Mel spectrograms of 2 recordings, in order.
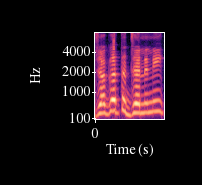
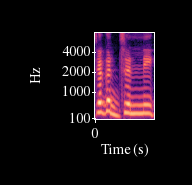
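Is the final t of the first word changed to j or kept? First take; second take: kept; changed. First: The two words are separate, ending in a t. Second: The words are joined, with the t becoming j. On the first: The speaker calls it wrong. "उसमें वो बोलती ना जगत जननी के सामने camera करो, नहीं" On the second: The speaker calls it right. "जुड़े हुए रूप में उसको बोलना चाहिए"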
